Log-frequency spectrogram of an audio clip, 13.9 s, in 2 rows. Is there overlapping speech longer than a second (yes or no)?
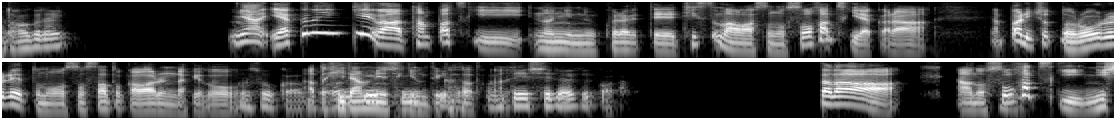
yes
